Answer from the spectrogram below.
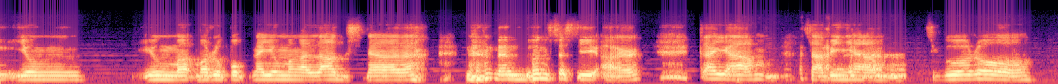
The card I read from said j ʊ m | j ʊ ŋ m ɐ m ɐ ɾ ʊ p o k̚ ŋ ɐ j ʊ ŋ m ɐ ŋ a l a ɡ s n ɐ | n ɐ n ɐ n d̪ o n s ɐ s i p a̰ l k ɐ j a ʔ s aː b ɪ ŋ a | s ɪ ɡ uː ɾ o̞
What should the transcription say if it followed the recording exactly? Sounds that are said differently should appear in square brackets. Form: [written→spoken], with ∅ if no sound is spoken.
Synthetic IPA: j ʊ [m→ŋ] | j ʊ ŋ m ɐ m ɐ ɾ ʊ p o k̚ [ŋ→n] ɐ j ʊ ŋ m ɐ ŋ a l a ɡ s n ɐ | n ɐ n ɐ n d̪ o n s ɐ s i [p→ʔ] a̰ [l→ɹ] k ɐ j a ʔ s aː b ɪ [ŋ→ɲ] a | s ɪ ɡ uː ɾ o̞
